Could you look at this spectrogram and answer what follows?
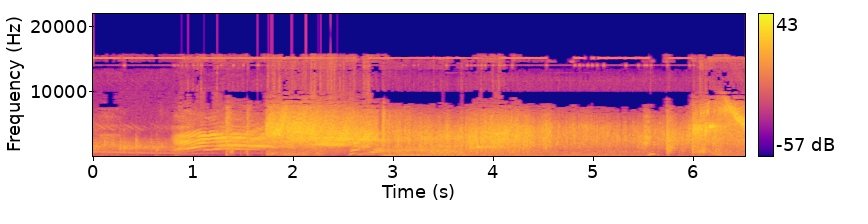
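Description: Anime fight sound effects: a long boom with crashing, breaking rock as the Power Pole strikes, and a falling swish near the end.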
